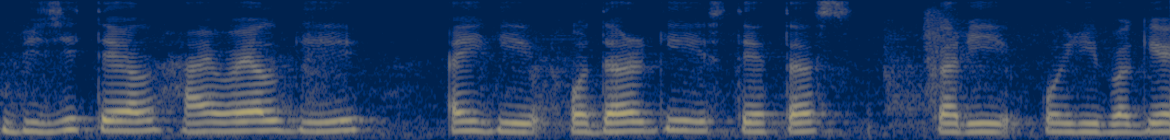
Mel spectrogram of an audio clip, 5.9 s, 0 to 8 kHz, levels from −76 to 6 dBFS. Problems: none marked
